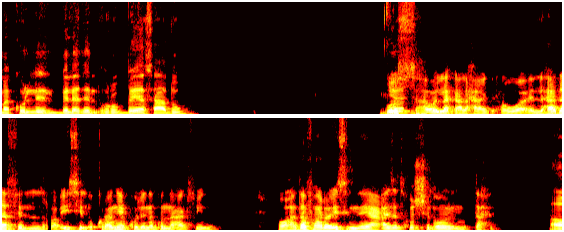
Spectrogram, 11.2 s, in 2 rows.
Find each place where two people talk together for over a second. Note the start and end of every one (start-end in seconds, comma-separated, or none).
none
